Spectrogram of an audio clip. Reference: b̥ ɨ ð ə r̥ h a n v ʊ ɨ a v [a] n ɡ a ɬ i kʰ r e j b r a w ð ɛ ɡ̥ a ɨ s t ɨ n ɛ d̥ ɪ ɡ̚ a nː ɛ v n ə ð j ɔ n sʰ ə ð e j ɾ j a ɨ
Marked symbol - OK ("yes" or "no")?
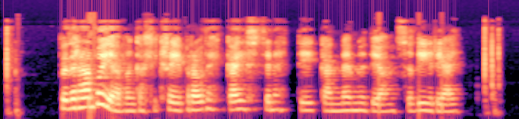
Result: no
